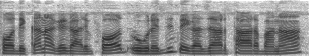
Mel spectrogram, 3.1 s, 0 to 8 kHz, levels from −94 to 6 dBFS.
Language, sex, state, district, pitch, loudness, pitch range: Chakma, male, Tripura, Unakoti, 145 Hz, -15 LUFS, 135-160 Hz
